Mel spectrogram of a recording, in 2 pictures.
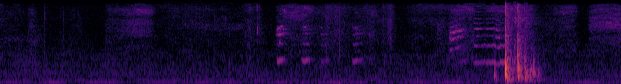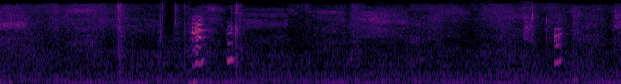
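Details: Chloe (Kuroe), a female cat in Japan taken in as a trapped kitten, fearful of people and diagnosed with a congenital heart condition, living as a house feral for six years; one short, loud meow midway through, otherwise a quiet room with faint ticks.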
